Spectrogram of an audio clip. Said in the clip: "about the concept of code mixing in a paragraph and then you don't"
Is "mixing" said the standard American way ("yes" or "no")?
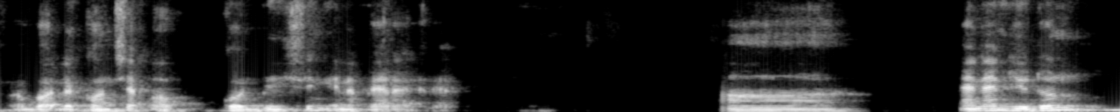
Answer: no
